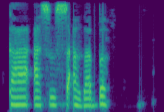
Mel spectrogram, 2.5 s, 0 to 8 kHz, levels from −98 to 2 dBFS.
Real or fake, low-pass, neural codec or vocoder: real; 7.2 kHz; none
